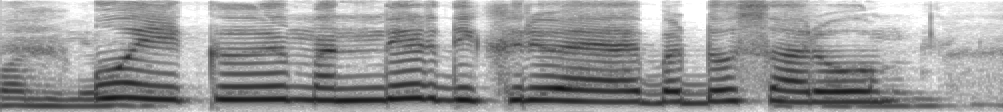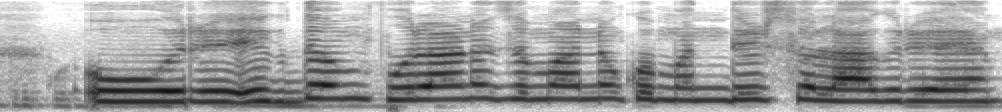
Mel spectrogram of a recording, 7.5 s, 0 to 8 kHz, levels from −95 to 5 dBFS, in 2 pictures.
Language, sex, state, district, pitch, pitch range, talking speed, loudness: Rajasthani, female, Rajasthan, Churu, 320 Hz, 285-350 Hz, 145 wpm, -13 LUFS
